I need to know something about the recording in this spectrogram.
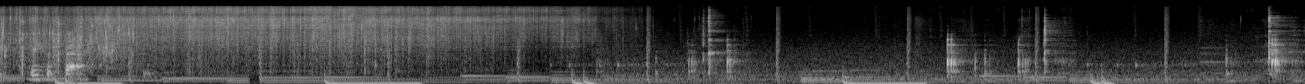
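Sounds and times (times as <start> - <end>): fish sizzling in a frying pan: 0.0 - 6.5
background music: 0.0 - 13.0.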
